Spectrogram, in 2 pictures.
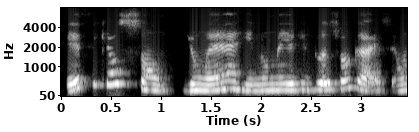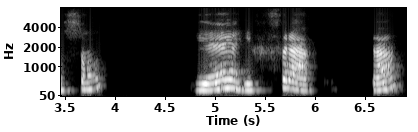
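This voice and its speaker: A woman's voice: medium pitch, muffled recording. A woman teaching young children a remote lesson, sounding out words syllable by syllable and checking in with "tá?" after each point. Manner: slow, syllable-by-syllable dictation with frequent "tá?" checks. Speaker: primary school teacher.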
